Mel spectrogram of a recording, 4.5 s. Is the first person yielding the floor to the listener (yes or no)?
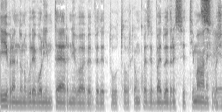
no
